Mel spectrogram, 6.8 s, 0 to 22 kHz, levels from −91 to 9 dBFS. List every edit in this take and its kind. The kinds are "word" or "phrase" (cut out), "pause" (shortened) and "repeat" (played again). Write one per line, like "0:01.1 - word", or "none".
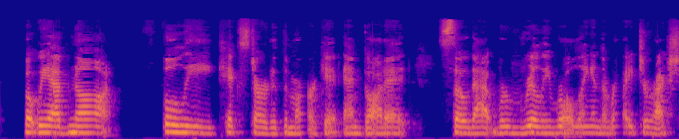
none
